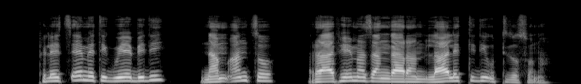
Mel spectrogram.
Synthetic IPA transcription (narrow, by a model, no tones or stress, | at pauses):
pɪlɛst͡sʼeːmɛt̪ɪɡʊjɛbɪd̪ɪ | nɐmʔɐnt͡sːɔ | ɾaːfeːmɐzɐŋɡaːɾɐnlaːlɛt̪ːɪd̪ɪʊt̪ːɪd̪ɔsɔ̰nɐ̰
